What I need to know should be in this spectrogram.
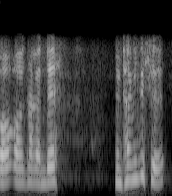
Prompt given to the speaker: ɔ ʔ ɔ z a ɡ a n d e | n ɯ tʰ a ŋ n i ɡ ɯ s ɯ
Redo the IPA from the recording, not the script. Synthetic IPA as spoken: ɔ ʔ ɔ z a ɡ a n d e | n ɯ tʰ a ŋ n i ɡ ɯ s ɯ

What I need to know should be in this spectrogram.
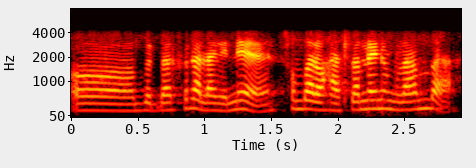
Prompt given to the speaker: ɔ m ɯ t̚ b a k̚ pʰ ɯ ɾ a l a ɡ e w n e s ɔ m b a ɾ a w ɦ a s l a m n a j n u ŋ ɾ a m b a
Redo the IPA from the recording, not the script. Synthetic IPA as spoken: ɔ b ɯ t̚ b a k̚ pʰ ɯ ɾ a l a ɡ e n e s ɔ m b a ɾ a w ɦ a s l a m n a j n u ŋ l a m b a

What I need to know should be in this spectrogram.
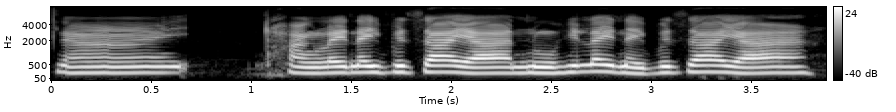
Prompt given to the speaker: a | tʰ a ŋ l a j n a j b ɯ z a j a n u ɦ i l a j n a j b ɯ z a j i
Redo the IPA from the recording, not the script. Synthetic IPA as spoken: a | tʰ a ŋ l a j n a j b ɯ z a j a n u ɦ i l a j n a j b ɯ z a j a

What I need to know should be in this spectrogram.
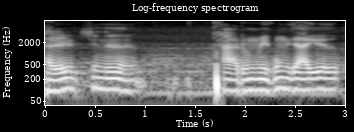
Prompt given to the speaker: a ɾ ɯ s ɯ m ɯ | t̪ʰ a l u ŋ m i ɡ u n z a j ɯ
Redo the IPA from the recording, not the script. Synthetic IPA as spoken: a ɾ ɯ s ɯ ŋ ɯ | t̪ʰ a ɾ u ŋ m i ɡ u ŋ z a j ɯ

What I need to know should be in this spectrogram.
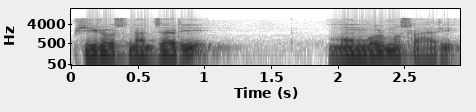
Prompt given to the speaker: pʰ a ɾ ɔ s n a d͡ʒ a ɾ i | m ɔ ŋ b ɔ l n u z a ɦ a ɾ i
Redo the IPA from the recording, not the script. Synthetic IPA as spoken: pʰ i ɾ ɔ s n a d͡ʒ a ɾ i | m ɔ ŋ ɡ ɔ l m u s a ɦ a ɾ i

